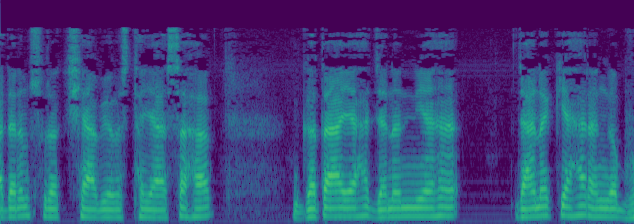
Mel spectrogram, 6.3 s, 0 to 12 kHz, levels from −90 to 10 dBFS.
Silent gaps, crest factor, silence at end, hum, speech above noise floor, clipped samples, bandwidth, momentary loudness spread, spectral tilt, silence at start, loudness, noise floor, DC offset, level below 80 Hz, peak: none; 18 dB; 0 s; none; 38 dB; under 0.1%; 8 kHz; 8 LU; -5 dB/octave; 0 s; -24 LUFS; -61 dBFS; under 0.1%; -64 dBFS; -6 dBFS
